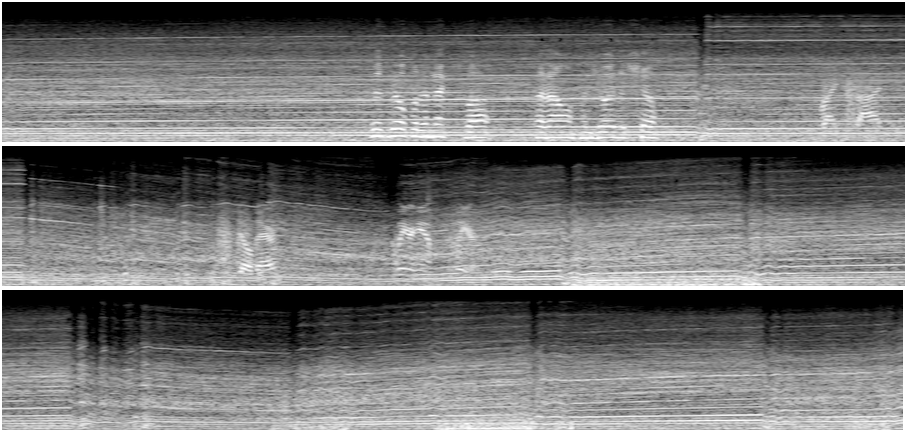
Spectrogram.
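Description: A racing car engine roars loudly, its pitch rising through the gears and dropping as it slows for corners.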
